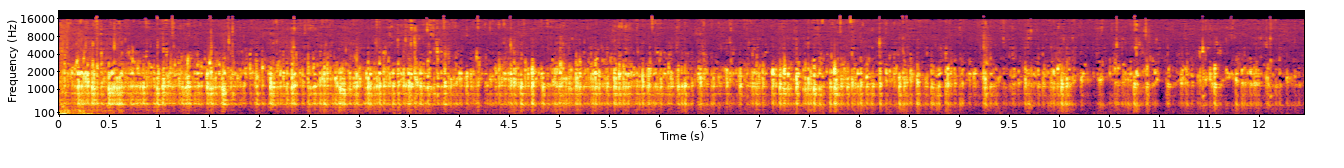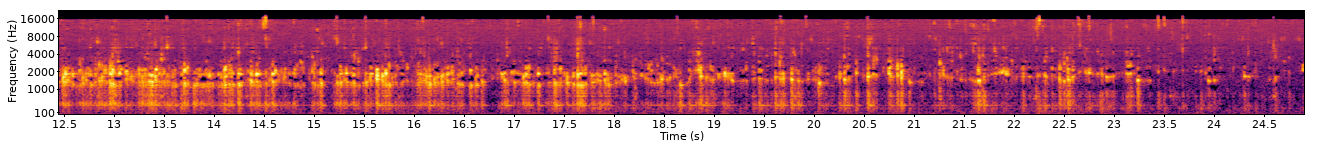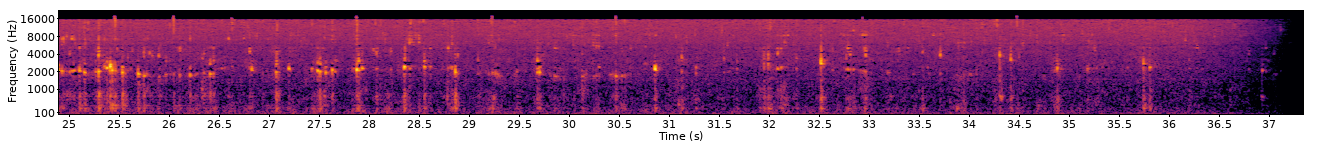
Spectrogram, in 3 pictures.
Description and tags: Letting water pour through a water filter.
Recorded with Zoom H2. Edited with Audacity.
